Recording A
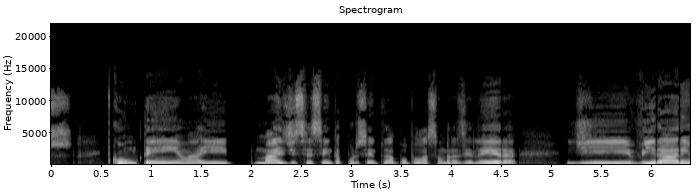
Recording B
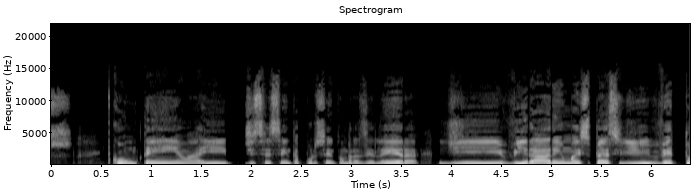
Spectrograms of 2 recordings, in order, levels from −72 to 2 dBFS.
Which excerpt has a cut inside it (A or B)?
B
